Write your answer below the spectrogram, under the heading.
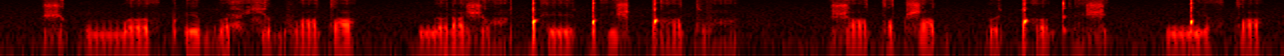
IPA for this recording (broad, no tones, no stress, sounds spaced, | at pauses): ʒ ʊ k mː ʌː θ pʼ ɪː b ɾ ʊ ħ ɕ ə˞ b β ʌː tˤ ə | n ʌ ɾ ɑ ʒ ɔ ɦ ɑ̤ ǃʰ ɪː ǃʰ i ʒ ɡ͡ǃ ʌː tˤ v ɑ̤ | ʒ ɔ tˤ ə tˤ ʒ ɪː tˤ pː ə˞ ǃʰ ʌ kʼ ɛ̤ ʒ | ŋ͡ǃ i θ tˤ ʊ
